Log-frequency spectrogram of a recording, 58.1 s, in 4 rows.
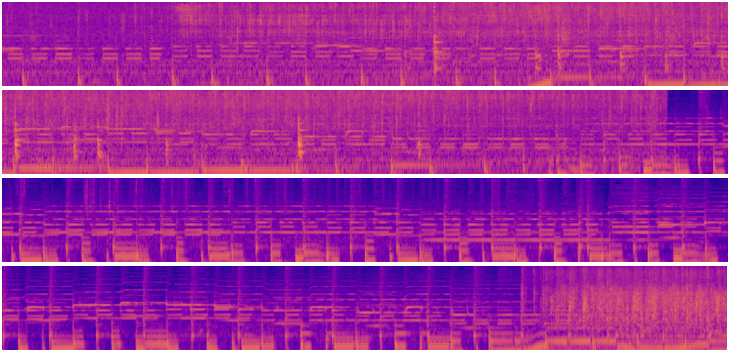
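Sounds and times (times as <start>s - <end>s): food sizzling in hot oil: 0.0s - 27.8s.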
